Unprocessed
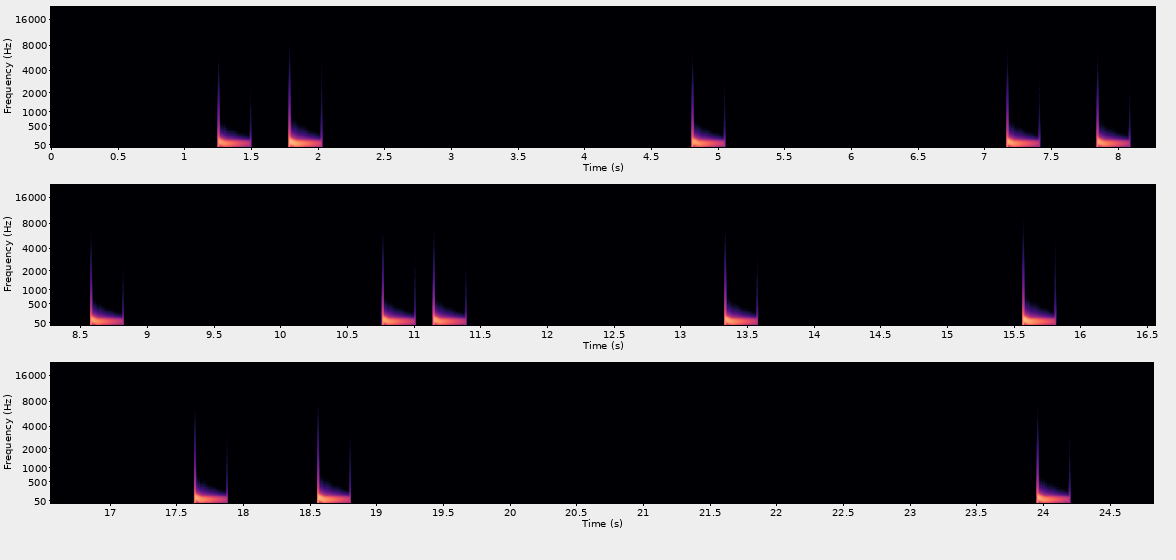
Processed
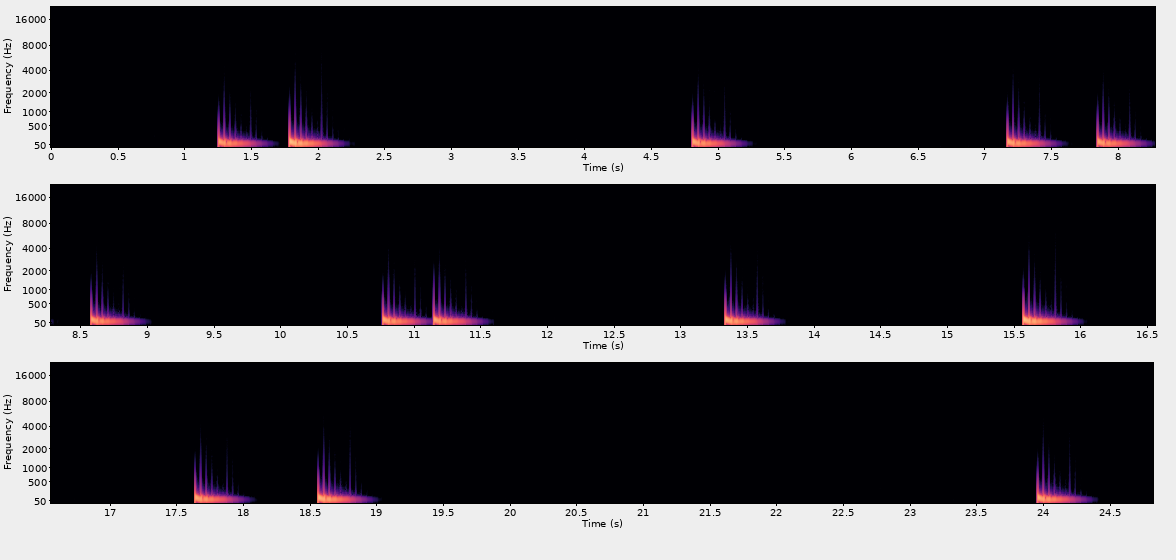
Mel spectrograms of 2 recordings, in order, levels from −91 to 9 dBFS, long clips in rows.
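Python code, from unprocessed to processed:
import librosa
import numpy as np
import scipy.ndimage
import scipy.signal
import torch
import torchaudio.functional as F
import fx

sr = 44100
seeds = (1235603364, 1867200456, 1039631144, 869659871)

y = fx.room_flutter(x, sr, wall_m=7.2, rt60_s=0.28)
y = fx.env_lowpass(y, sr, base_hz=580.0, full_db=-14.0)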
